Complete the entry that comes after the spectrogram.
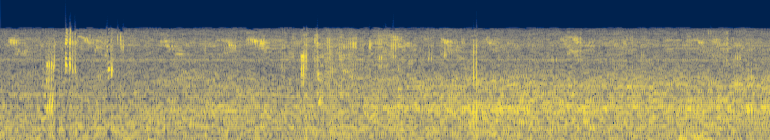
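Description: Steady outdoor background hiss with a few brief, high bird chirps scattered through it.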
